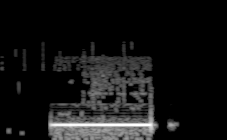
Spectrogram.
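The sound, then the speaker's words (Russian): A telephone line tone for an incoming call sounds once, a steady mid-pitched electronic beep lasting about a second, fairly loud, with no talking, just a brief faint blip afterward. “Следующий телефонный звонок.”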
